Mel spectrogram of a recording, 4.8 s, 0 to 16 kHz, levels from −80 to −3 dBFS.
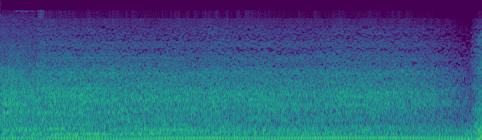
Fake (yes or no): no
